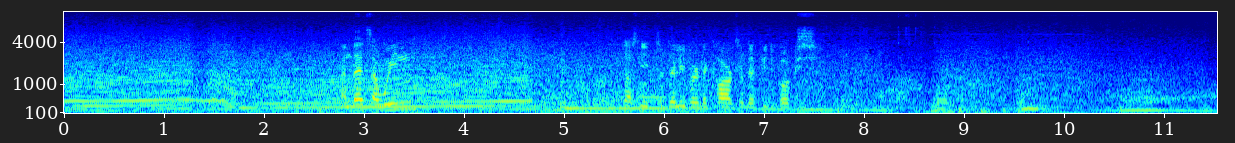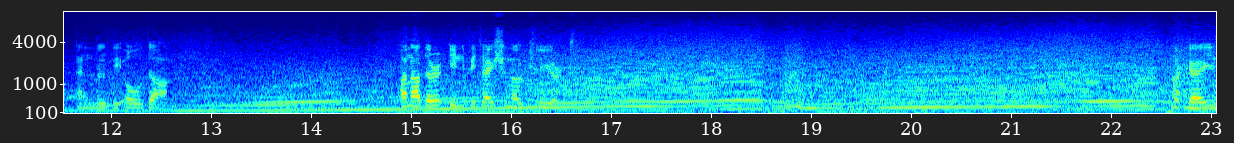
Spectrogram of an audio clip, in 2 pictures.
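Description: A race car engine drones and whines, its pitch rising and falling as the car speeds up and slows down.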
